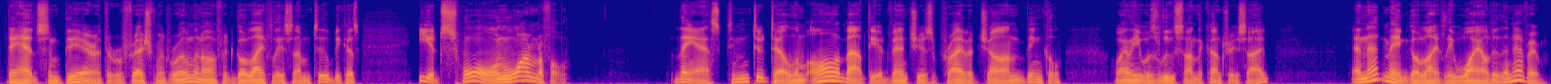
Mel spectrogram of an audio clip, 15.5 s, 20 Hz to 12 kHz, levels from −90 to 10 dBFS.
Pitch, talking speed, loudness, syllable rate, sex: 100 Hz, 180 wpm, -20 LUFS, 6.0 syllables/s, male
